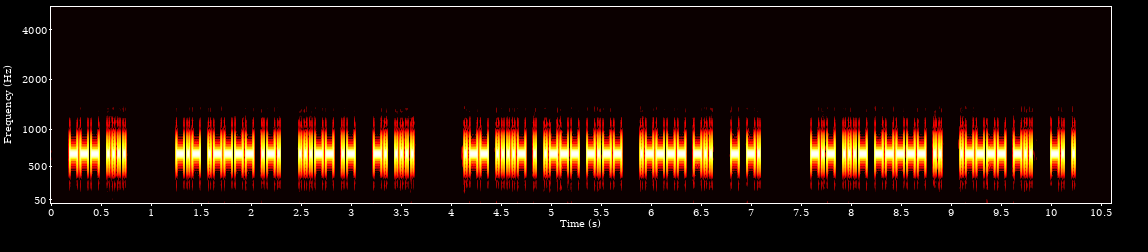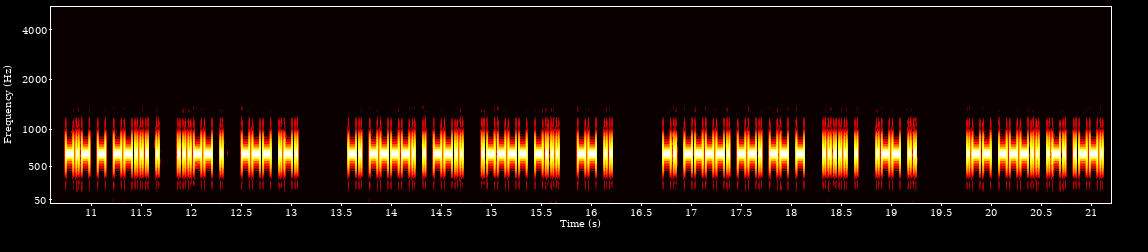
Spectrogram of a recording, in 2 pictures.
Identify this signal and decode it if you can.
Morse code, heard as a keyed tone, about 46 wpm, 670 Hz. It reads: OH K1R 3A NH W4EJY 1D TN KV0I 1D NE KT7E 3E OR N9EZ 1B MI N9GMT 5E WI W8RP
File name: LARK-FD-2022-Log-in-CW-45wpm-670-Hz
